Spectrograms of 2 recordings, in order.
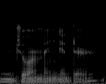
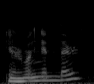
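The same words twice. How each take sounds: First: The name begins with a J sound. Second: The name begins with a Y sound. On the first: The speaker calls it wrong. "It's not Jormungandr" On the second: The speaker calls it right. "the J is like a your sound"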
